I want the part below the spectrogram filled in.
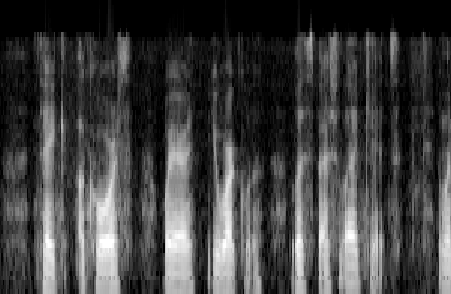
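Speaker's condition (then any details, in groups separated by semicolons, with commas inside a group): ALS; after diagnosis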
